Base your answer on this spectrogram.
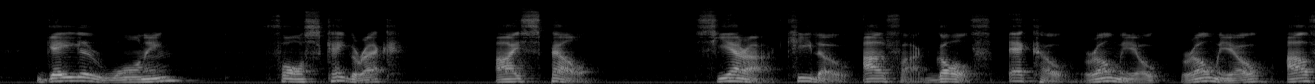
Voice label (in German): Seefunktext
